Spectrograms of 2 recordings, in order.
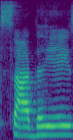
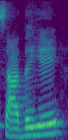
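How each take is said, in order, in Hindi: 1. इस शब्द को तीन अक्षरों में बोला जाता है। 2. इस शब्द को तीन अक्षरों में बोला जाता है।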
